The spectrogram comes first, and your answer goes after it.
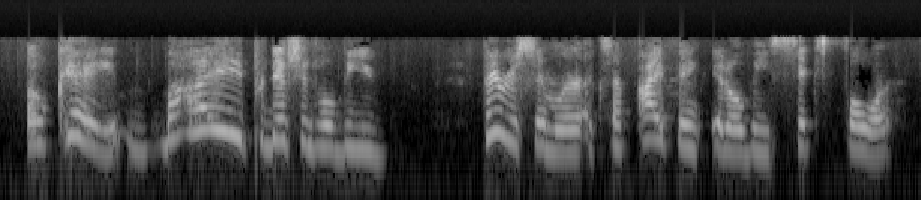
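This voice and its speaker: In a high voice, a woman speaks at a fairly slow pace with lively intonation. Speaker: esports caster. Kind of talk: live commentary. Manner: stutter.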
